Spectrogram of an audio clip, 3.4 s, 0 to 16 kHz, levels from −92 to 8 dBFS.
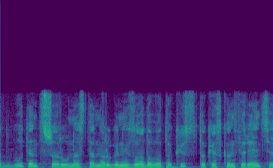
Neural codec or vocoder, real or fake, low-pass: none; real; 7.2 kHz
